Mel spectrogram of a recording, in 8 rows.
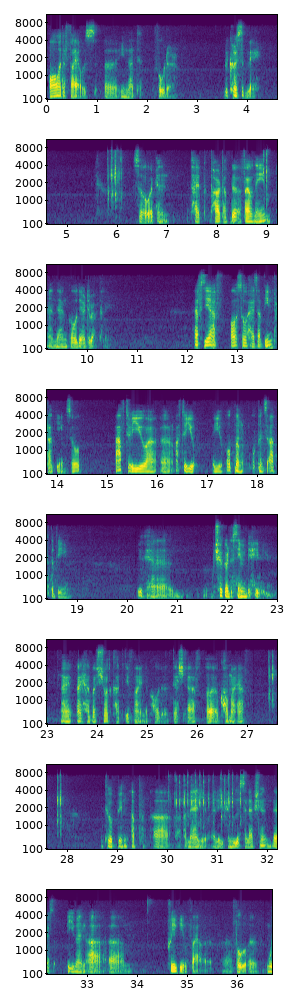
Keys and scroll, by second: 5.4-6.3 typing, 8.8 Return, 27.3 ,, 27.7 f, 30.0 Page_Down, 30.2 Page_Down, 30.4 Down, 30.5 Down, 30.7 Down, 30.9 Up, 31.1 Up, 31.3 Up.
